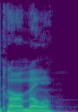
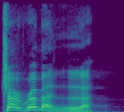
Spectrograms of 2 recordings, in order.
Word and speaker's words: Ciaramella: A lot of people are saying Ciaramella. It's Ciaramella. – Ciaramella. – Ciaramella. Because it's Italian. – Yeah, okay. – And the emphasis should be on the third syllable. So Ciaramella.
